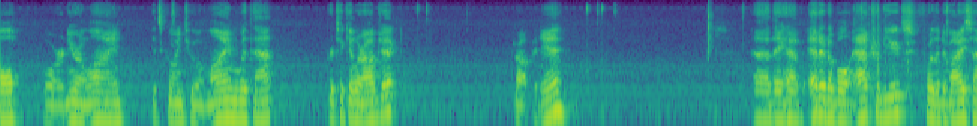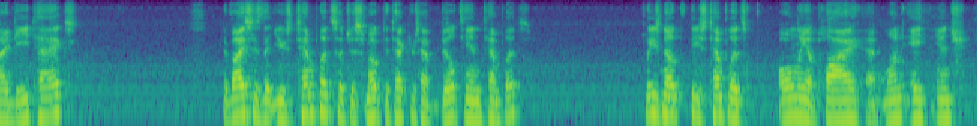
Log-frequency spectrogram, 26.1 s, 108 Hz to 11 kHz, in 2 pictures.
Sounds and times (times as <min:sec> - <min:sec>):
Speech: 0:00.0 - 0:03.7, 0:04.4 - 0:05.4, 0:06.9 - 0:07.6, 0:10.0 - 0:14.1, 0:16.0 - 0:20.1, 0:21.6 - 0:26.0.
